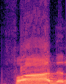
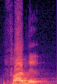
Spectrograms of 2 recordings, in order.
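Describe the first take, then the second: First: The vowel after 'f' is drawn out long. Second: The vowel after 'f' is kept short. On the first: The speaker calls it wrong. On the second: The speaker calls it right.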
